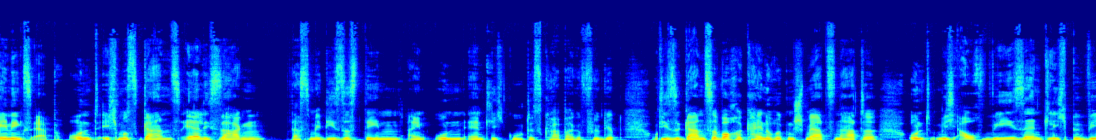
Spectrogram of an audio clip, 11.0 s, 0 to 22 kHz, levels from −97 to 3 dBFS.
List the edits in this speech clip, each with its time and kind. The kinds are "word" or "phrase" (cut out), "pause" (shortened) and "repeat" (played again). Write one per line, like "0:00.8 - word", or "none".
0:06.6 - word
